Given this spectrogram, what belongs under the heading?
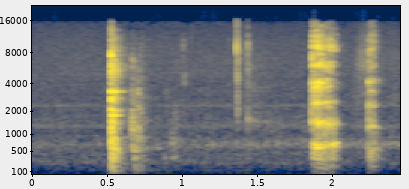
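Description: Two loud, close burps, each followed by a shorter, weaker one, separated by a quiet gap.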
